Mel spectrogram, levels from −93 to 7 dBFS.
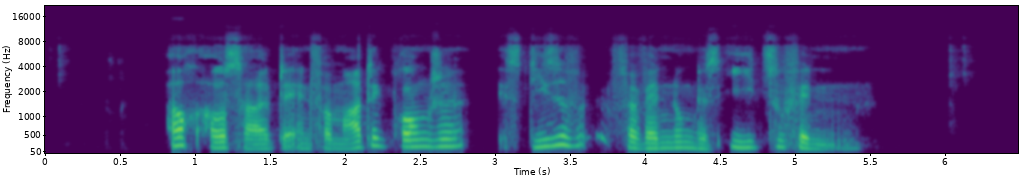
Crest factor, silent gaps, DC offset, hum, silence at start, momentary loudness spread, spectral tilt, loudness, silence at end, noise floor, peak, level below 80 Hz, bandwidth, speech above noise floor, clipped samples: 22 dB; none; under 0.1%; none; 0.8 s; 13 LU; -5 dB/octave; -23 LUFS; 1.1 s; -88 dBFS; -2 dBFS; -72 dBFS; 10 kHz; 65 dB; under 0.1%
